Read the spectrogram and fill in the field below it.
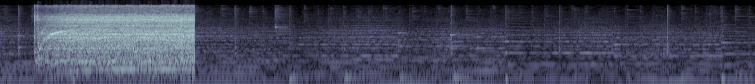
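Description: An electric beater whirs loudly through plum cake batter in one steady burst of about two seconds, then cuts off, leaving a quieter tonal background.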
